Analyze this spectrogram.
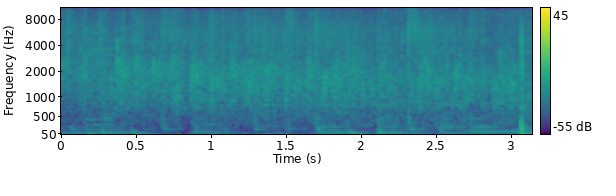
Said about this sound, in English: Hey, let's stand together. Give Brian a warm uh, applause. We do that.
